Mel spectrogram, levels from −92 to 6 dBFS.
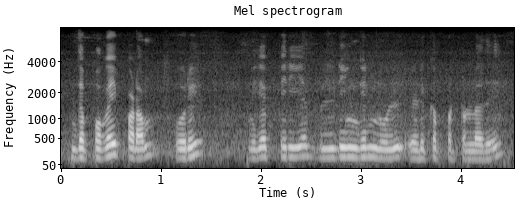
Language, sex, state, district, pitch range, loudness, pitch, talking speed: Tamil, male, Tamil Nadu, Nilgiris, 145-160 Hz, -19 LUFS, 155 Hz, 105 wpm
